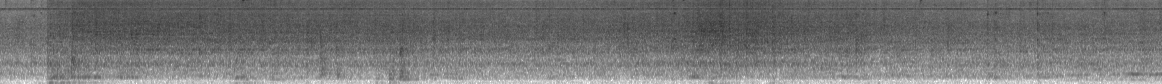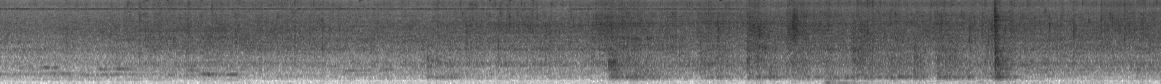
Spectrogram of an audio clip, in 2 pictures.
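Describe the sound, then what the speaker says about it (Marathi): Tomatoes are dropped in among onions frying for pav bhaji, giving a low, steady sizzle with faint occasional scrapes, quiet and continuous. "आता आपण टोमॅटो टाकूया"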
